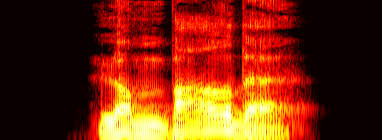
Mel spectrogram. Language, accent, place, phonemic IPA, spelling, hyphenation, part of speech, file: German, Germany, Berlin, /lɔmˈbaʁdə/, Lombarde, Lom‧bar‧de, noun, De-Lombarde.ogg
- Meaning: Lombard (native or inhabitant of the region of Lombardy, Italy) (usually male)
